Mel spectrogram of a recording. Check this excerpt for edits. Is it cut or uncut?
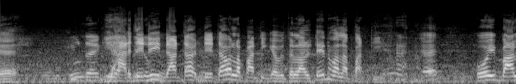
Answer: cut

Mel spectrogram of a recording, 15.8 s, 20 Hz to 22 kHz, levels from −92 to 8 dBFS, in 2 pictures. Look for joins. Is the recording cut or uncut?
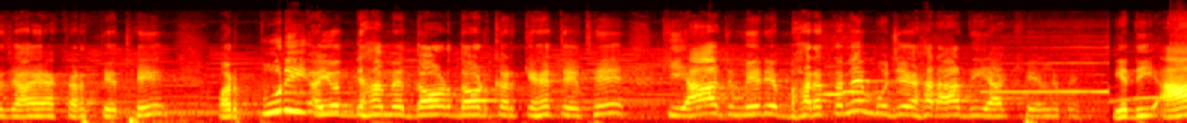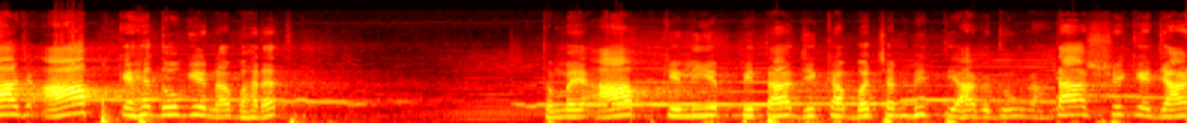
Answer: cut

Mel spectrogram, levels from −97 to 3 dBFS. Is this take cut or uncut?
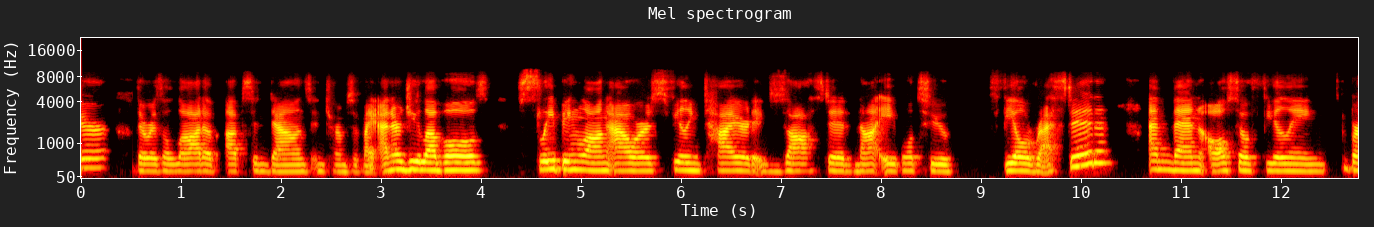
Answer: uncut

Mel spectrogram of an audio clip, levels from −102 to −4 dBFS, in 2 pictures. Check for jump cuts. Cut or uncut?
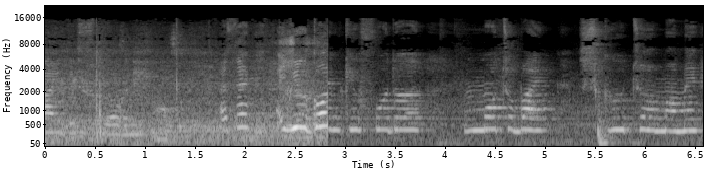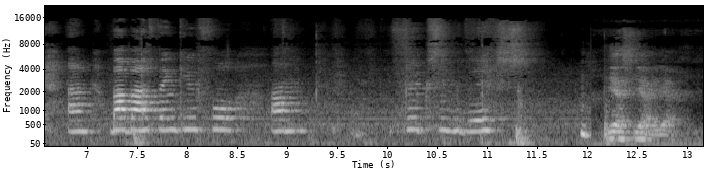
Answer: cut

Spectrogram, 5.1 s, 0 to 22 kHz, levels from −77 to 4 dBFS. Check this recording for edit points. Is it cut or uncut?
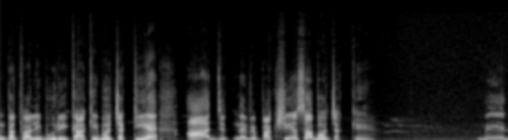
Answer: uncut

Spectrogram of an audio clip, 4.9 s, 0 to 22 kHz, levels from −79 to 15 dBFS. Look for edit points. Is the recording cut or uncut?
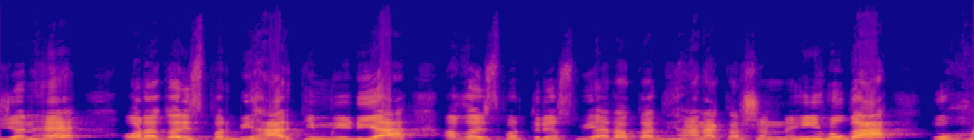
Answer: uncut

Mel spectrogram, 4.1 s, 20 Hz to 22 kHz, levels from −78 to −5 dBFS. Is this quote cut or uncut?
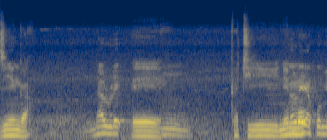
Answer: uncut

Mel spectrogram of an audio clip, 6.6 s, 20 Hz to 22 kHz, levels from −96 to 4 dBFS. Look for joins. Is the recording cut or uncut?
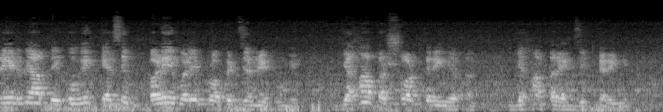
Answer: uncut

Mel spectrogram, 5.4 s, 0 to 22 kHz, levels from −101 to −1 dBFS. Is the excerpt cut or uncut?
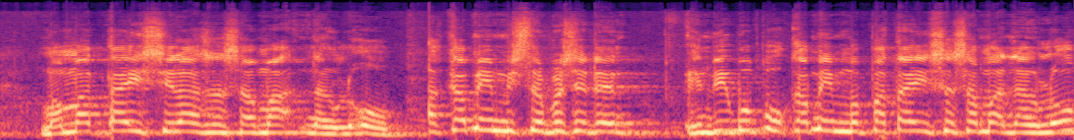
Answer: cut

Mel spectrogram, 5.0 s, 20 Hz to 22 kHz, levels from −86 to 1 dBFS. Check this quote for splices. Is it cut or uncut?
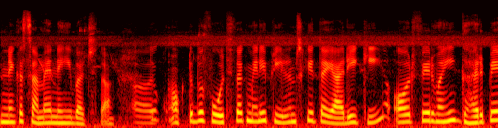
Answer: cut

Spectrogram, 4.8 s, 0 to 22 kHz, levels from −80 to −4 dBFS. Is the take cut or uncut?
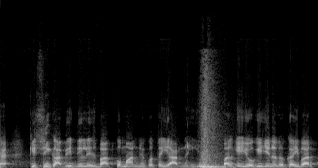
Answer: cut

